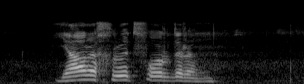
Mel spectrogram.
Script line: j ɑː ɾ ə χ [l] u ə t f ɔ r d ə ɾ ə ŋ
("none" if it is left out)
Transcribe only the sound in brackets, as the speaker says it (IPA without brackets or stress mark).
r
